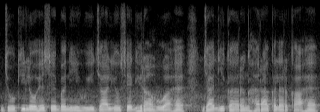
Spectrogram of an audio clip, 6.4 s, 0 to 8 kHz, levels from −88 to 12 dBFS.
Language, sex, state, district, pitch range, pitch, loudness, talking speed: Hindi, male, Jharkhand, Ranchi, 100-110 Hz, 105 Hz, -16 LUFS, 170 wpm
